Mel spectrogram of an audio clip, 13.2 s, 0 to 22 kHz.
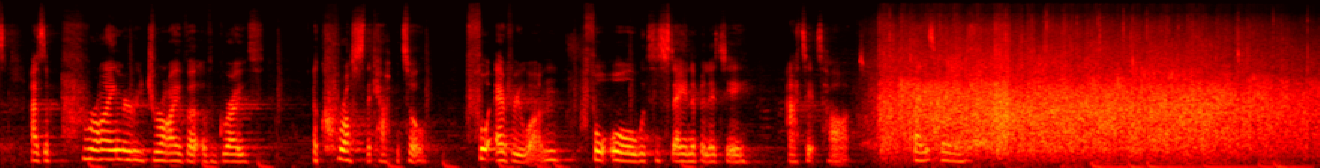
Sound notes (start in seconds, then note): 10.2 applause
